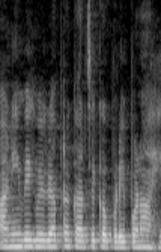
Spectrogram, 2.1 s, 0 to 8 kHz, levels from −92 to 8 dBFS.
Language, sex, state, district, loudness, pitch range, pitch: Marathi, female, Maharashtra, Solapur, -15 LUFS, 185-200 Hz, 195 Hz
